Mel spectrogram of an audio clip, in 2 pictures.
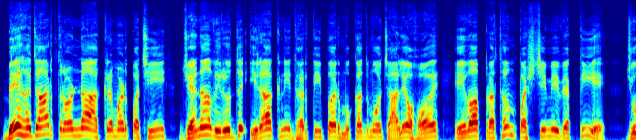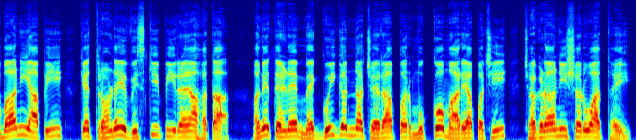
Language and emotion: Gujarati, neutral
